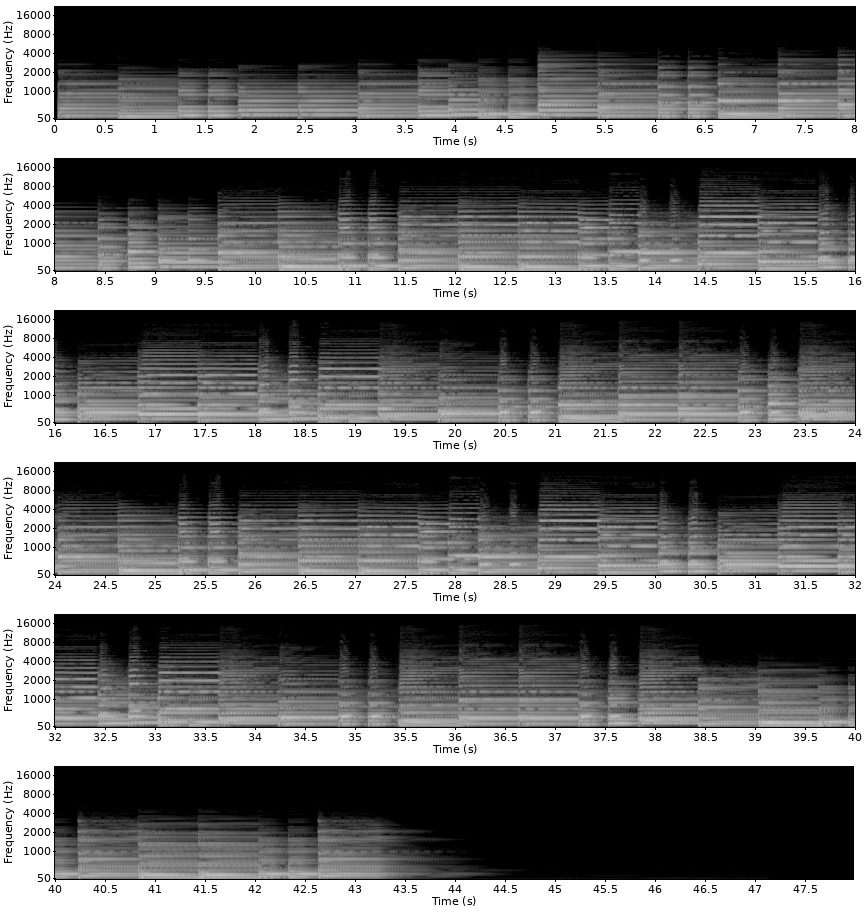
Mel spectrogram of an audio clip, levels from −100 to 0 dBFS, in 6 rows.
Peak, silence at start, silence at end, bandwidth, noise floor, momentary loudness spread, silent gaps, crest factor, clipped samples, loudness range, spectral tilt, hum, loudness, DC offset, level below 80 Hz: -16 dBFS; 0.05 s; 4.55 s; 7.2 kHz; under -90 dBFS; 7 LU; none; 16 dB; under 0.1%; 5 LU; -9 dB/octave; none; -32 LUFS; under 0.1%; -50 dBFS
